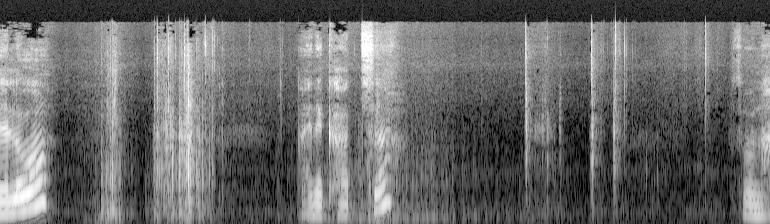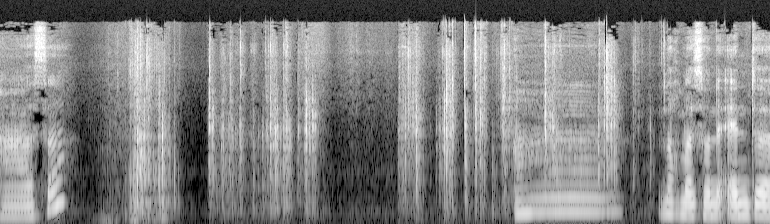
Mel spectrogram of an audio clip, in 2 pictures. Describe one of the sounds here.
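Small hard figures click and clink as they are picked up and put down.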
